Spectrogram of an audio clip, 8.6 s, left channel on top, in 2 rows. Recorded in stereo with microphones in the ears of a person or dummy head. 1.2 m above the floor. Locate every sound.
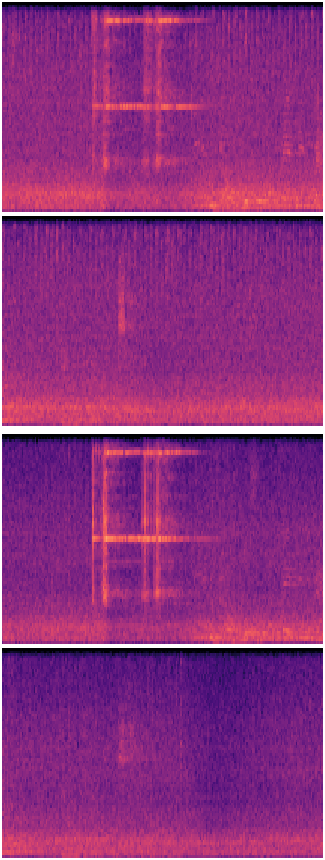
1.2 s a bicycle bell: 50° right (ahead or behind), 3.5 m; by 2.4 s 40° right (ahead or behind), 4.5 m
2.5 s a woman speaking: 25° left (ahead or behind), 5 m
